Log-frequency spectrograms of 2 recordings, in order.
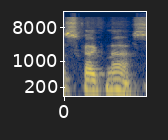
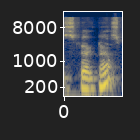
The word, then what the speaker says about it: Skegness: him back saying said, "Did you mean to say Skagness? You said it on purpose." He says, "Well, that's what it's called, isn't it?" No. I thought everybody knew that Skagness was called Skagness, but There's an E in it.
